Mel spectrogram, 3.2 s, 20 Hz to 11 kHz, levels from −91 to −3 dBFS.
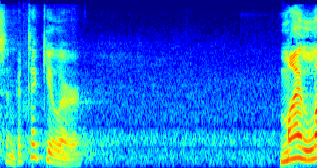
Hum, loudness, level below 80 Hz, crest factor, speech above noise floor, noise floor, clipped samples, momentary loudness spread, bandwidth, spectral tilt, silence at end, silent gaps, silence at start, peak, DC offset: none; -23 LUFS; -72 dBFS; 24 dB; 33 dB; -53 dBFS; under 0.1%; 15 LU; 10.5 kHz; -3.5 dB/octave; 0 s; none; 0 s; 0 dBFS; under 0.1%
